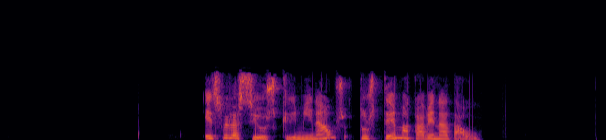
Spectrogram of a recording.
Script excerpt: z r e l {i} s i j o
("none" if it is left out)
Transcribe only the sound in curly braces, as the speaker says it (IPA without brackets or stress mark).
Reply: a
